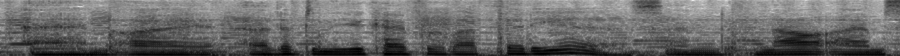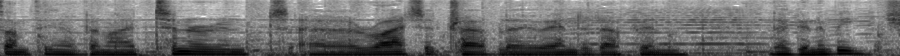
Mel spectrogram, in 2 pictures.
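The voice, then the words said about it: South African accent. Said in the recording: “that's where the accent is ... the South African accent ... it's one of those accents that really sticks”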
